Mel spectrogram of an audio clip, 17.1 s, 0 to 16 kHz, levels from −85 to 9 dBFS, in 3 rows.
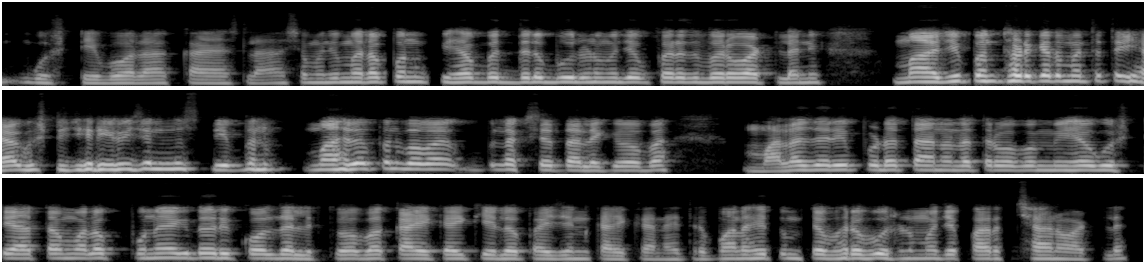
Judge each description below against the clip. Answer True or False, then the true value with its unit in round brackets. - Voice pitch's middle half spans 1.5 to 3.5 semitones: True (2.8 semitones)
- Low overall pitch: False (185 Hz)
